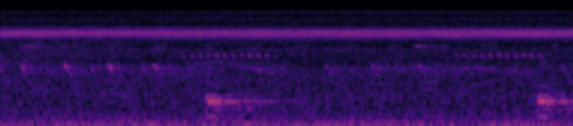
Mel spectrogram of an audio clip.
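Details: Great hornbill, also called great Indian or great pied hornbill: two short, nasal honking notes with layered harmonics, about two seconds apart, set against a steady high insect hiss and faint twittering birds.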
